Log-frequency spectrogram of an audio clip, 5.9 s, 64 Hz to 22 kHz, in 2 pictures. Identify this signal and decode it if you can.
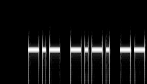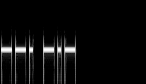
Morse code, heard as a keyed tone, about 17 wpm, 700 Hz. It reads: KC9K
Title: Call Signs - 17wpm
